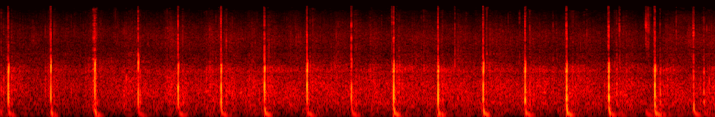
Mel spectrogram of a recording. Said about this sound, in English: And can I just ask us to do something that feels a little weird? Can we just give a round of applause to everybody who's serving for all their generosity and all the ways that they're doing something?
